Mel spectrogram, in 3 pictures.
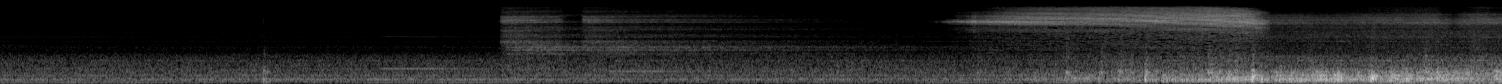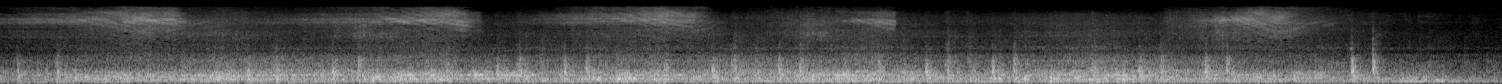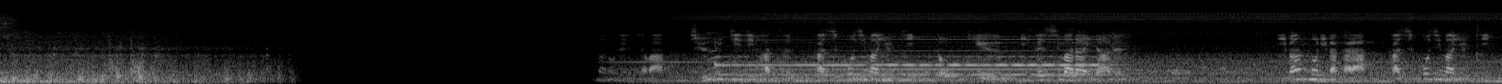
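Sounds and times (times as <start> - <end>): train rumble and wheel clatter: 0.0 - 33.1, 36.1 - 45.0
high-pitched hissing squeals: 5.0 - 17.2, 18.2 - 19.8, 26.9 - 28.5.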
